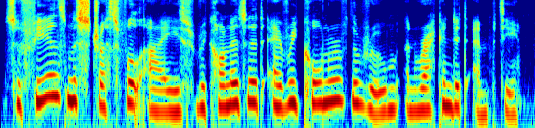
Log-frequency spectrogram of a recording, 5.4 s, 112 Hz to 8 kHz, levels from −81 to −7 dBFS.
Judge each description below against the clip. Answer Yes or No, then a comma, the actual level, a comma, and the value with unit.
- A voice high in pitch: Yes, high, 235 Hz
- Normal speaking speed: Yes, average, 145 wpm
